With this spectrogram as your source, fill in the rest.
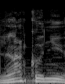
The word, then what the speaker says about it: L'unconnu: L'Inconnu, attention, ça s'écrit l'un L'_UN, connu, CO2NU.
